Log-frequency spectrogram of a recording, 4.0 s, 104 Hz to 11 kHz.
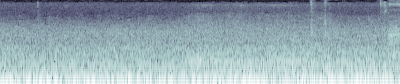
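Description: Steady low road and tyre rumble inside the cabin of a Waymo Jaguar I-PACE electric car cruising at about 35 mph, with no engine sound.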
